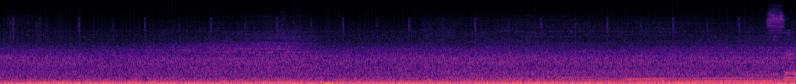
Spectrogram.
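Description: A car drives along a suburban road in the rolling hills of Harkaway near Melbourne, with a steady, loud road and engine rumble throughout and a faint rising engine tone near the end.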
